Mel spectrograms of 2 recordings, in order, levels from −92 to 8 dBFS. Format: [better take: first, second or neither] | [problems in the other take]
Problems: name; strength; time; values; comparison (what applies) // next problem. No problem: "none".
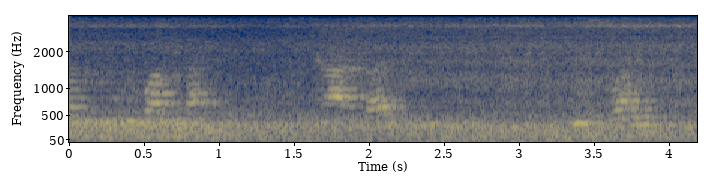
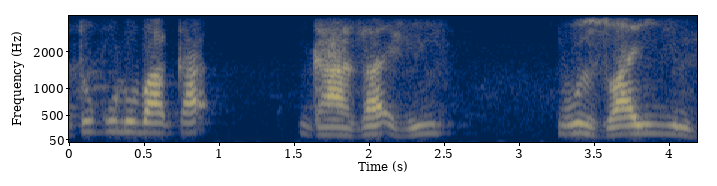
second | background sound (Fire); 2 dB above the speech // room echo; dies away in 0.7 s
